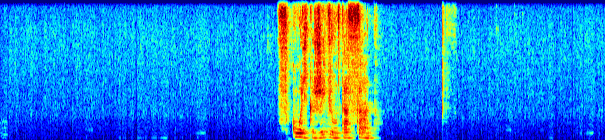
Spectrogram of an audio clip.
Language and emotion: Russian, angry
